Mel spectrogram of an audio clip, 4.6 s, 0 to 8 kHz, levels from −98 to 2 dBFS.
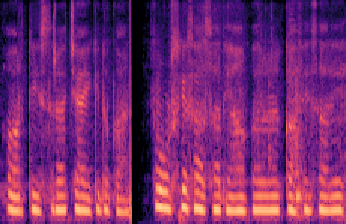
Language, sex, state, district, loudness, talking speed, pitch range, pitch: Hindi, female, Himachal Pradesh, Shimla, -17 LUFS, 155 wpm, 185-200 Hz, 190 Hz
